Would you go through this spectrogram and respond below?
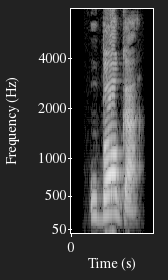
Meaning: alternative form of mboga
- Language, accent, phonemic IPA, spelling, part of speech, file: Swahili, Kenya, /uˈɓɔ.ɠɑ/, uboga, noun, Sw-ke-uboga.flac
